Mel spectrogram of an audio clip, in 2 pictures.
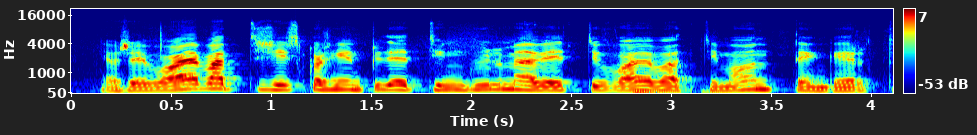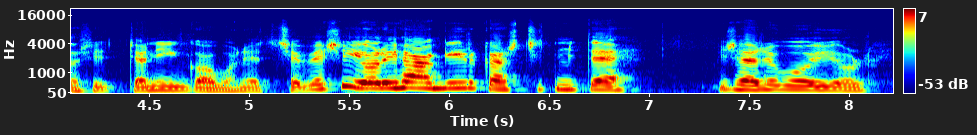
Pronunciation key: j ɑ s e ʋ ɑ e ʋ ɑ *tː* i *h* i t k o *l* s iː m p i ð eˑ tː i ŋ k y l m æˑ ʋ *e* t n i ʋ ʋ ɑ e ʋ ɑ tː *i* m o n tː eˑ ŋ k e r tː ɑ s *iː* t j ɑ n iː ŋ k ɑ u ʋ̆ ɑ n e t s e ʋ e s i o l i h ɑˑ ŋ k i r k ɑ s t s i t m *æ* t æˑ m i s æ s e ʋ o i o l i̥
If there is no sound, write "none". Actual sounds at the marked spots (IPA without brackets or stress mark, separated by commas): tː, s, none, e, i, i, i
